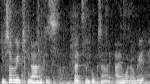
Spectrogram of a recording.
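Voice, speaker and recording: At a moderate pace, a woman speaks with a Spanish accent, with audible room echo and noticeable background noise. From Spain. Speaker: booktuber. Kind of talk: casual vlog. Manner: hesitant, many fillers.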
